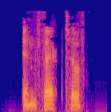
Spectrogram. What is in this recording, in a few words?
"infective", English; adjectives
